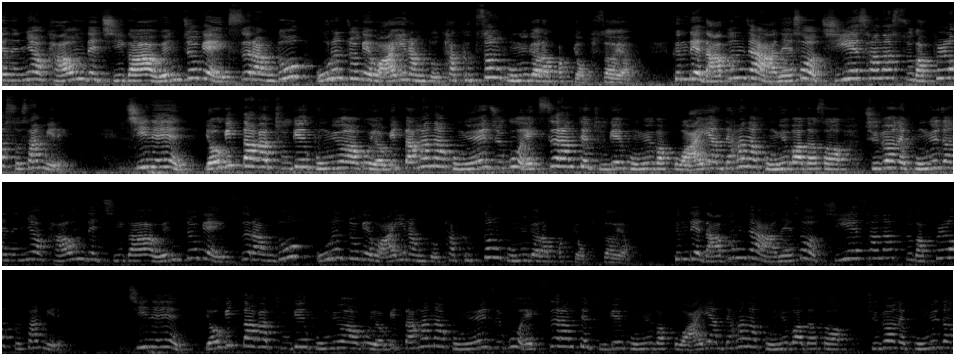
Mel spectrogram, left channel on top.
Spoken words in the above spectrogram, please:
가운데 g가 왼쪽에 x랑도 오른쪽에 y랑도 다 극성 공유결합밖에 없어요. 근데 나분자 안에서 g의 산화수가 플러스 3이래. g는 여기다가 2개 공유하고 여기다 하나 공유해주고 x한테 2개 공유받고 y한테 하나 공유받아서 주변에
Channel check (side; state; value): right; quieter; 15.8 dB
